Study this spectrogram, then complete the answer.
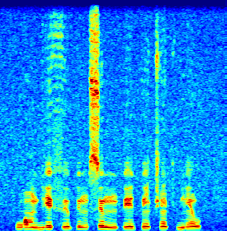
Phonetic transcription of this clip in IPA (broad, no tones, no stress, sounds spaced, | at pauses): w ɔ̃ m bʲ ɛ fʲ ɔ pʲ ɜ m s ʏ mʲ ə̃ pʲ ɜ i̯ pʲ ɛ̃ t͡ʃ ɛ̃ t͡ʃ bʲ ɛ̃ u̯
